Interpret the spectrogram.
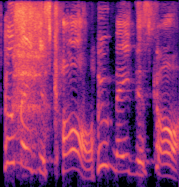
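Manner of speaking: high, slow mock outrage; incredulous demand. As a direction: plead in disbelief, drawn out and high. Retelling own disbelief at casting choice.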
